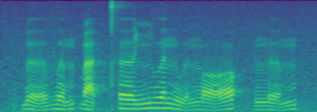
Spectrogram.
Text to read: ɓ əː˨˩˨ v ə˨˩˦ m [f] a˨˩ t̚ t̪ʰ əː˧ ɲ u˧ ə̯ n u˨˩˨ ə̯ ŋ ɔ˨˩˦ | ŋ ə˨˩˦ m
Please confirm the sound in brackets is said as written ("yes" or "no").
no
